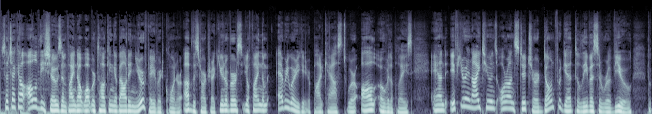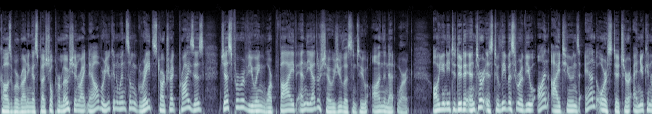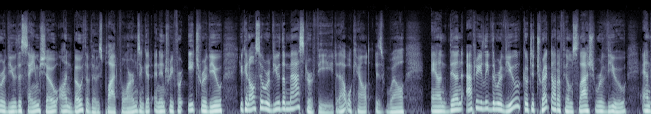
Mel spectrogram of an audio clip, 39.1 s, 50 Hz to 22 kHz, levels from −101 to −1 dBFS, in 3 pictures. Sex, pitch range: male, 115-165 Hz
